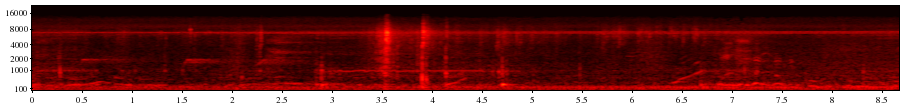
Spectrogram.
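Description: Outdoor ambience with faint voices talking in the background and a steady high-pitched whine, broken a little after the middle by three sharp knocks, the loudest sounds here.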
